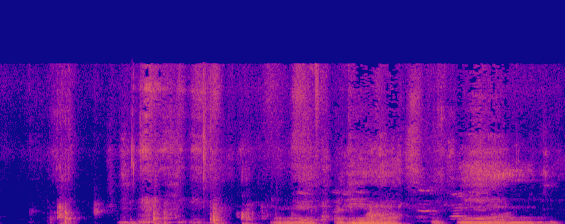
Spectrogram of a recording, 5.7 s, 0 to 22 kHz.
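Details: Male Dogo Argentino mix puppy, born August 2023, fostered in Osnabrück, Germany: a series of low, throaty growls in short bursts, rising and falling, mixed with a person's speech in a small room.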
